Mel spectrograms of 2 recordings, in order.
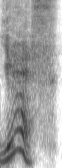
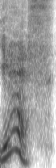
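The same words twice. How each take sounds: First: The voice sounds forward, bright and spread. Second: The same.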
